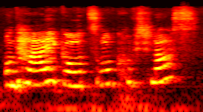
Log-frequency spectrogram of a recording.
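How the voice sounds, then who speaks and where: A woman's voice: very high voice, fairly even intonation, a little slow, fairly bright tone. A woman storyteller voicing an anxious young princess, pleading and talking to the children. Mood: worried. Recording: roomy live stage sound from far off, faint music.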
